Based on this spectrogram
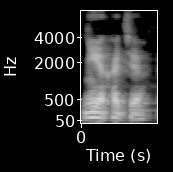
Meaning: unwillingly
- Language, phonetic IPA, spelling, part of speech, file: Russian, [ˈnʲexətʲə], нехотя, adverb, Ru-не́хотя.ogg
